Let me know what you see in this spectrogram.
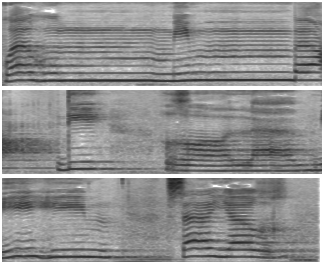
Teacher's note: Mim sukun dan ke depannya ada mim tasdid, maka bacanya didengungkan.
